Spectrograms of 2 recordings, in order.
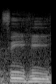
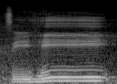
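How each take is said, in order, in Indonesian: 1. Vokal akhirnya diucapkan pendek. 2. Vokal akhirnya diucapkan panjang. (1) "hi-nya pendek" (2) "dibaca panjang"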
